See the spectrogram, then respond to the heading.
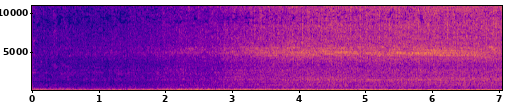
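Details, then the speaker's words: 1967 Chevrolet C10 V8 on a cold start, just after a new Wix fuel filter is fitted, settles into a steady, even low idle with no misses or stumbles and no fuel leaks, already running a little better. "Alright, y'all are my witnesses. I don't have no leaks. That already sounds like it's running a little bit better."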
